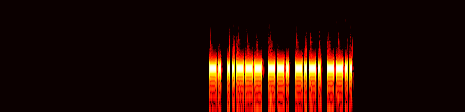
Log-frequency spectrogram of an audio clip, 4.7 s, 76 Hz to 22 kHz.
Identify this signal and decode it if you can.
Morse code, heard as a keyed tone, about 53 wpm, 700 Hz. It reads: N2GCZ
